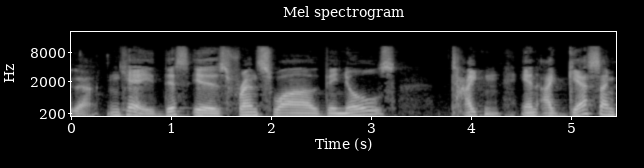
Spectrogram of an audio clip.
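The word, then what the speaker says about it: Vignault: okay this is fris venol Titan and I guess I'm pronouncing the last name correct it's v g n a u l t so VG venol that sounds good to me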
